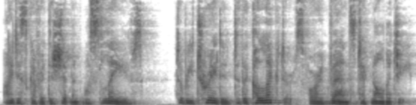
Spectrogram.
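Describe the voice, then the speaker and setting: Woman playing a low-voiced, austere alien warrior-monk. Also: fairly even intonation, darkish tone, lightly acted. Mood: solemn recollection. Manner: formal, measured, solemn. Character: stern, ancient female alien warrior-monk, calm and austere. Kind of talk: dramatic video game dialogue.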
